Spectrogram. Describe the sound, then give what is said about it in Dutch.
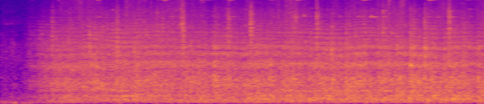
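An old-fashioned tractor drones steadily as it threshes grain in a meadow behind a house in Zuidwolde, a dense, continuous mechanical rumble and clatter that swells in within the first half second and then holds at an even level. “Nou, Alfred Poort schrijft, het is het graan dat door een ouderwetse tractor wordt gedorst in het weiland achter mijn huis.”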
